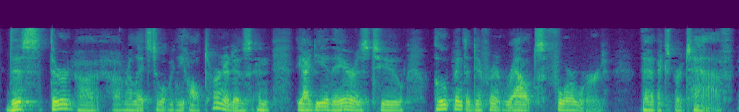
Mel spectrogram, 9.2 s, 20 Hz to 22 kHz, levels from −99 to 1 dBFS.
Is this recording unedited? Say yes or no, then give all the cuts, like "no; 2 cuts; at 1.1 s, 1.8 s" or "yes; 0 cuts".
no; 4 cuts; at 0.9 s, 2.2 s, 5.8 s, 8.2 s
